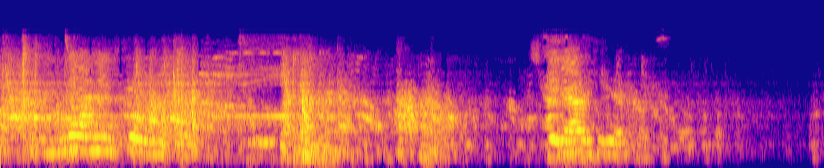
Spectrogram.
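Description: Video game sounds play from a television speaker.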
